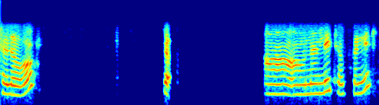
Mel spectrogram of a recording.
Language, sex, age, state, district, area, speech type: Telugu, female, 18-30, Telangana, Wanaparthy, urban, conversation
